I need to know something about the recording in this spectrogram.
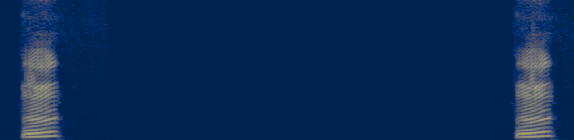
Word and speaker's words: ん: ん、ん、 The pronunciation of special character N is simply N in English.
